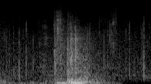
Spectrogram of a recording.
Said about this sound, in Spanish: Ángel Álvarez, el cabeza de familia, abre la puerta.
